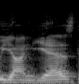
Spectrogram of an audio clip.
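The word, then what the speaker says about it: Yáñez: His name actually is pronounced. This is true. Yanez. The N has an N-Y, but if we want to say Yanez, it's fine.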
